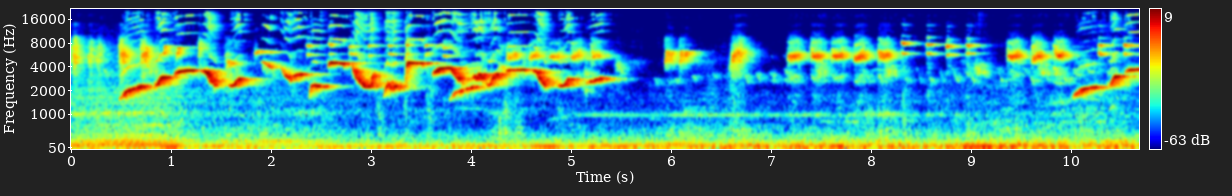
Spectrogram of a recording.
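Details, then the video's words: Oriental magpie-robin, a kept bird being prepared for contest, singing busily: a string of rising whistled slurs and sweeping notes, then a series of short high chips and trills, ending with another rising whistle. "Burung Kacer Gacor"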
